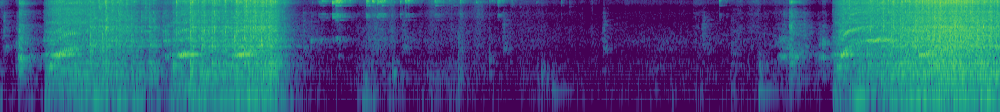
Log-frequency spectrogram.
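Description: A sewing machine stitches a ladies' trouser leg in two loud bursts, pauses through a quiet stretch with faint handling clicks, then starts running again near the end.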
